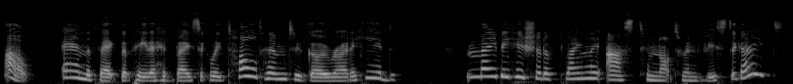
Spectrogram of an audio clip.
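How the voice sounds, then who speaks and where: High-voiced, expressive woman narrator. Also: moderate pace. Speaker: fan fiction audiobook narrator. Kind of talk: scripted story narration.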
